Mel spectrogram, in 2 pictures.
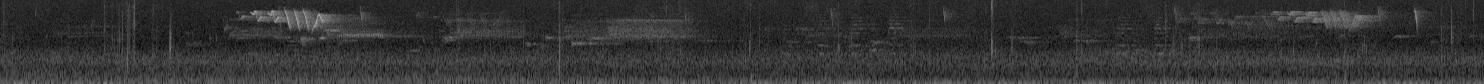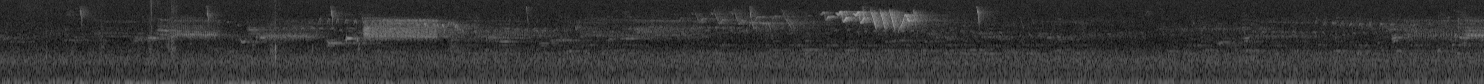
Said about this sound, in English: Lots of red-winged blackbirds.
